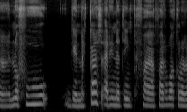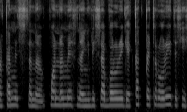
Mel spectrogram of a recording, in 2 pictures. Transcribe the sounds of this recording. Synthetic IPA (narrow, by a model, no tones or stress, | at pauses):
ano̞fu | ɡe̞nakasaɾinatiŋfafaɾuakɾoɾakamitstanapoanamesnaŋɾisabaɾoɾiɡekatpe̞tɾoɾitesi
